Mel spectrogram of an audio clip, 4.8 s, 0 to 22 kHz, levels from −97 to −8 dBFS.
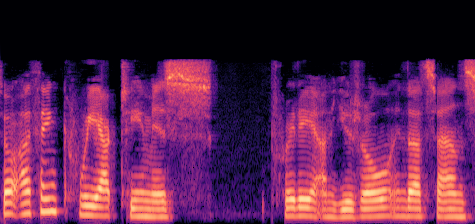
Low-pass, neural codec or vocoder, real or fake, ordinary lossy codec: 7.2 kHz; codec, 16 kHz, 16 kbps, FreqCodec, larger model; fake; AAC, 32 kbps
